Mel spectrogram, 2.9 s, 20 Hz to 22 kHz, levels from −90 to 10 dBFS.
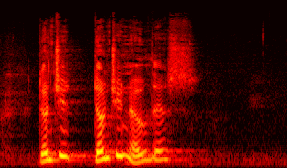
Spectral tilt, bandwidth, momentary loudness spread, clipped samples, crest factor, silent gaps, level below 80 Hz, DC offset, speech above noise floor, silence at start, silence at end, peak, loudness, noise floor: -5 dB/octave; 14.5 kHz; 15 LU; under 0.1%; 18 dB; none; -82 dBFS; under 0.1%; 40 dB; 0.4 s; 0.95 s; -8 dBFS; -25 LUFS; -64 dBFS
